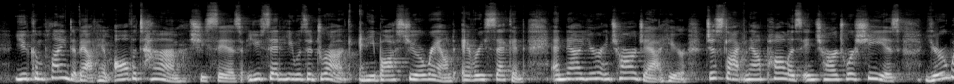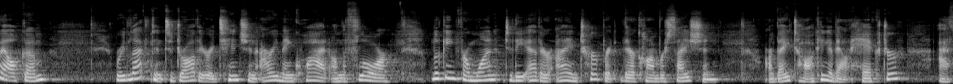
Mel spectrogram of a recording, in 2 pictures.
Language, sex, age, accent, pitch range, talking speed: English, female, 50-69, American, 155-240 Hz, 210 wpm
